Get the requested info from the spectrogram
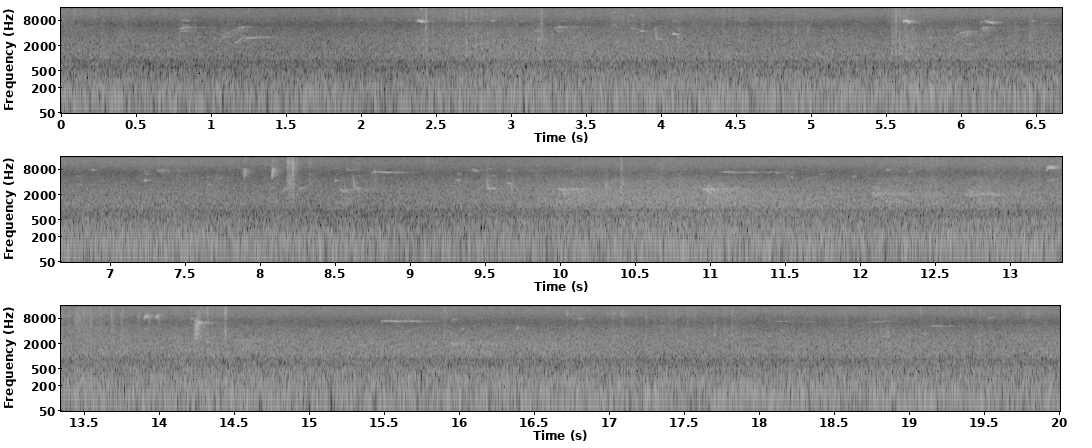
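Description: Faint, scattered short bird chirps and tweets over a steady low background rumble.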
